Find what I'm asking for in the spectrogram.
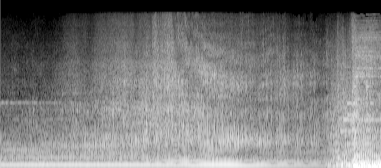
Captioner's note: plane engine revs; upbeat music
